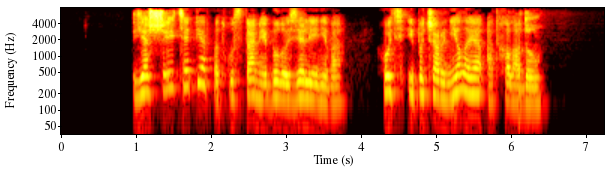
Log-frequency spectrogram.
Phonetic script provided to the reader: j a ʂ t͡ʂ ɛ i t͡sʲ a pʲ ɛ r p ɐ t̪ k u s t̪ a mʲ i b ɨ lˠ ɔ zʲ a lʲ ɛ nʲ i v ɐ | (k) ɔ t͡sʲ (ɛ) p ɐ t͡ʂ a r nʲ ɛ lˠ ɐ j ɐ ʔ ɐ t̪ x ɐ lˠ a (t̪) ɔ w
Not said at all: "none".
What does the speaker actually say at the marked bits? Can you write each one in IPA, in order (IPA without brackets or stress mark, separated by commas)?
x, i, d̪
